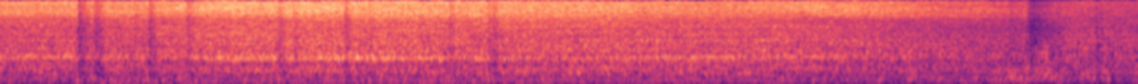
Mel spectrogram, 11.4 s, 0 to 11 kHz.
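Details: Traded-in 1983 Chevy K10 4x4 pickup, said to run and drive great, holds a steady, even idle with no knocks, misses or odd noises and no smoke; engine sounds healthy.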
